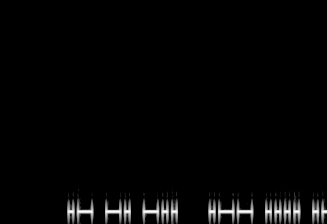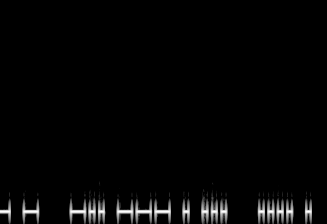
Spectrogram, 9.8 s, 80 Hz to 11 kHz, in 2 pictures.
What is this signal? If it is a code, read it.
Morse code, heard as a keyed tone, about 17 wpm, 700 Hz. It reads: AND WHAT DOES HE
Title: Sentences from Top 1600 Words 17wpm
